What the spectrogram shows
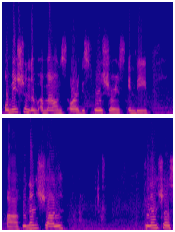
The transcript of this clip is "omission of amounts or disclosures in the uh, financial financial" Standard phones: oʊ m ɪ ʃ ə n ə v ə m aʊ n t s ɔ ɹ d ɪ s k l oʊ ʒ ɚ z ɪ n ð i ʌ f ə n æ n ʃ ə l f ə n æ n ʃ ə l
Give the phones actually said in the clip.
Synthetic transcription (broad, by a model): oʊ m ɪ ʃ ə n ə v ə m aʊ n t s ɔ ɹ d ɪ s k l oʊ s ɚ s ɪ n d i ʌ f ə n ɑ n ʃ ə l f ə n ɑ n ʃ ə l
